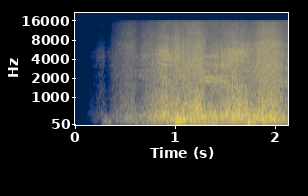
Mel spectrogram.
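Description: Wind noise on the microphone: a steady rushing hiss that fades in from silence over about the first second.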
